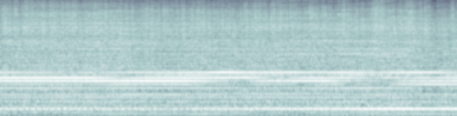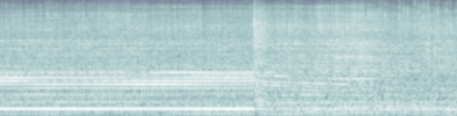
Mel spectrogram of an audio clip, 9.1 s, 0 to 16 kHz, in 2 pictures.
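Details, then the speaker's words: Rikon 14-inch bandsaw model 10-326, which has no brake: even motor tone that drops and fades after switch-off as the blade freewheels to a stop, running cleanly. "This one will spin freely until it comes to a stop."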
